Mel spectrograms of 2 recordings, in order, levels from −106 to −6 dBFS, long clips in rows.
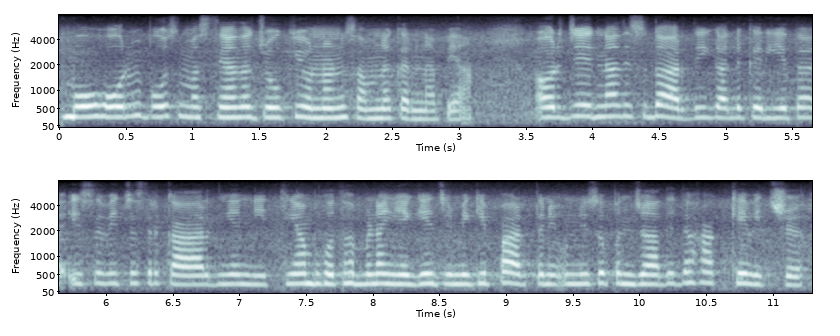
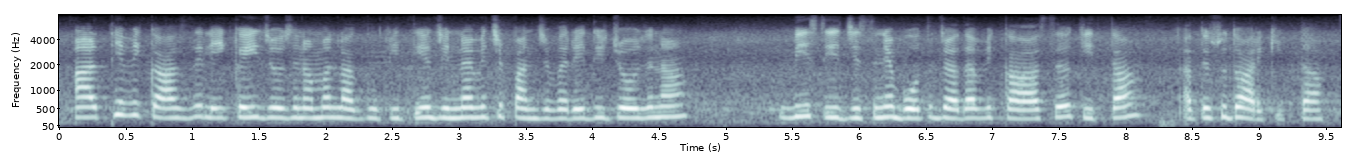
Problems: none marked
